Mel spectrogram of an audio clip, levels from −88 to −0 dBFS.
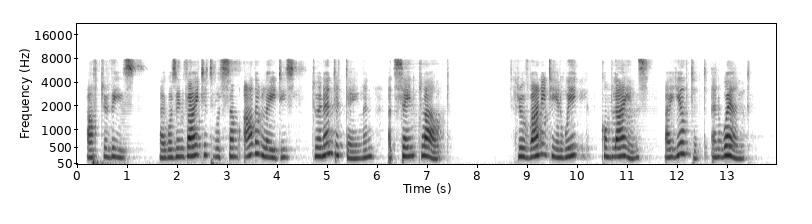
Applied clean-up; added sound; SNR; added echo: neural mask model DeepFilterNet 3.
